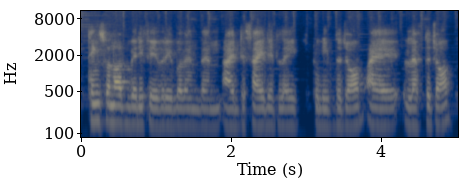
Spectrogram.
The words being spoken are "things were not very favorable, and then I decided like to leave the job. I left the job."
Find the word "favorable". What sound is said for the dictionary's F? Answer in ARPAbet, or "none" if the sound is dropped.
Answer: F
